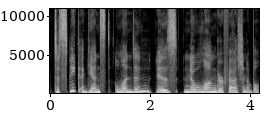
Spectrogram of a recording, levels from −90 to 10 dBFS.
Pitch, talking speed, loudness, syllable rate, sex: 260 Hz, 115 wpm, -14 LUFS, 3.8 syllables/s, female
